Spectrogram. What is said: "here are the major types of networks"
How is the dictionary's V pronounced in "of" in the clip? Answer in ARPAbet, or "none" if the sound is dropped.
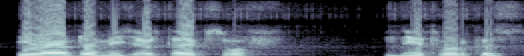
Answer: F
